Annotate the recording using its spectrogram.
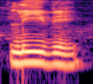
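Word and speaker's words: Liebe: তারপর দেখেন ই এ, ইয়ে, ইয়ে, তখন ওইটার উচ্চারণটা হয়ে যায় কি, যখন এটা শব্দের মধ্যে উচ্চারণটা করবেন লিভে, লিভে, হ্যাঁ।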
